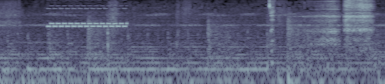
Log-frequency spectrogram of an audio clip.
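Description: A telephone rings twice in a tense drama scene, a clear electronic double ring standing out over low background noise, with no talk during the rings.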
